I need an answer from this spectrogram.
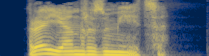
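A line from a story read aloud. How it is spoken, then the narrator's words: Grumbling, smiling. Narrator (Russian): проворчал он, но улыбнулся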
